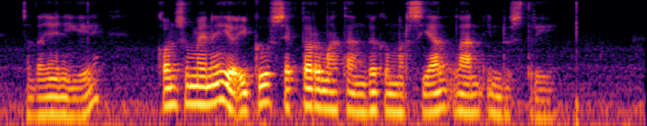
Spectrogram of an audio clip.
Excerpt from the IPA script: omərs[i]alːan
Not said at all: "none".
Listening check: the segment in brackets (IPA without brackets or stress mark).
i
